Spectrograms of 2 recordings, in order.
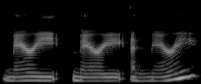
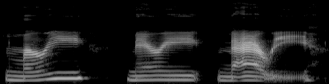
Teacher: So for the Iowans, these three words sound exactly alike: Mary, Mary, and Mary. In many parts of the East Coast of the United States, these are three different vowels. So if I don't screw this up too bad, something like Murray, Mary, Marry, something like that.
